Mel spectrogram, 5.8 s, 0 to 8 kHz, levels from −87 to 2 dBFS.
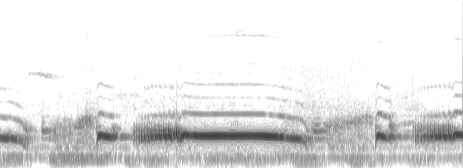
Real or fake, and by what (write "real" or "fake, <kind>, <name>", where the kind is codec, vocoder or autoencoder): fake, autoencoder, DAC-VAE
